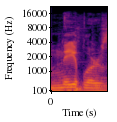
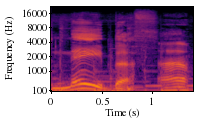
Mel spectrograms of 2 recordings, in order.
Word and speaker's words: Naboth: I like this little Nabler's guy. You mean Naboth? Yeah, that's what I said. Mayberf. I think you're saying it wrong. His name was Naboth.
